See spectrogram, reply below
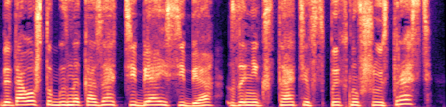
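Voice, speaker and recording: A woman's voice: on the high side, fairly even intonation, normal speed, dark tone, dry recording, clean studio sound, pitched above the performer's own voice, lightly acted. A woman reading as a weary young widow. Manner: tired, restrained. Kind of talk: audiobook reading.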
